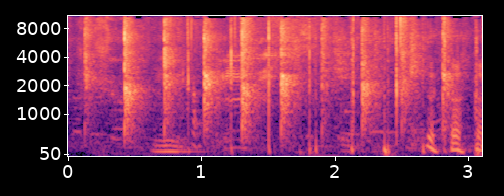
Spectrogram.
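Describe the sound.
A small audience breaks into scattered, uneven applause, sharp hand claps popping irregularly for a few seconds while voices talk over them close by.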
